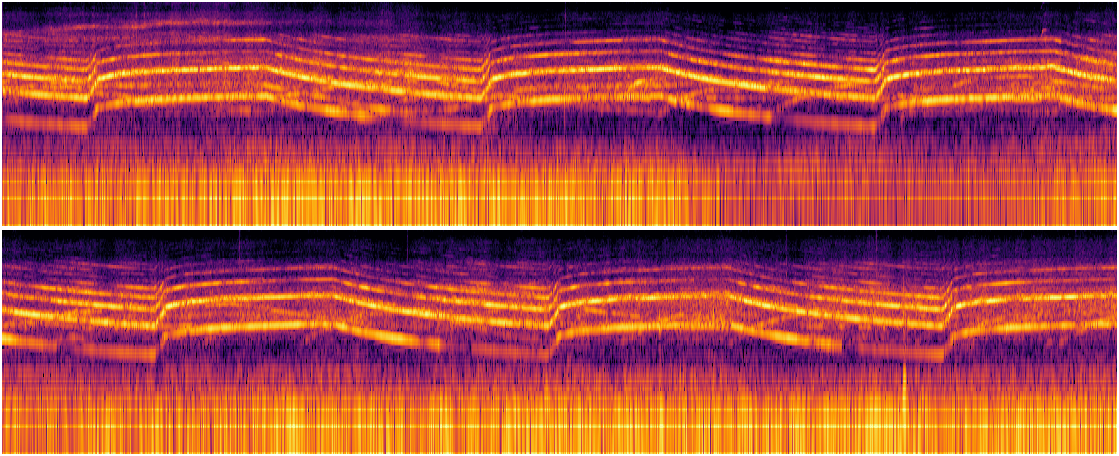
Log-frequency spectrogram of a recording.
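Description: Engines rumble low and steady in traffic.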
